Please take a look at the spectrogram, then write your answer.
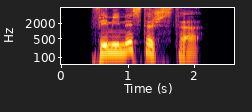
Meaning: inflection of feministisch: 1. strong/mixed nominative/accusative feminine singular superlative degree 2. strong nominative/accusative plural superlative degree
- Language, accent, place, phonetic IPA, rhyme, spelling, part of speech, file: German, Germany, Berlin, [femiˈnɪstɪʃstə], -ɪstɪʃstə, feministischste, adjective, De-feministischste.ogg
